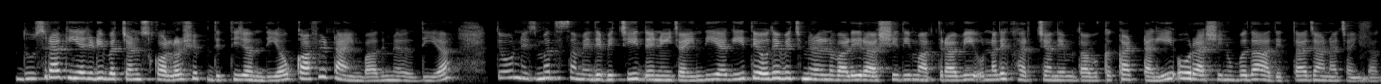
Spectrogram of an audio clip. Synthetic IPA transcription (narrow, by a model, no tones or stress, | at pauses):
d̪uːsɾaːkiːɛːd͡ʒeːɽiːbətːʃaːnũːskɔːləɾʃɪpd̪ɪt̪ːiːd͡ʒãːnd̪iːɛːoːkaːfʰiːʈaːiːmbaːd̪mɪld̪iːɛː | t̪eːoːnɪzmət̪səmẽːd̪eːʋɪt͡ʃiːd̪eːñiːt͡ʃaːĩːnd̪iːɛːɡiːt̪eːoːd̪eːʋɪt͡ʃmɪlənʋaːliːɾaːʃiːd̪iːmaːt̪ɾaːʋiːʊnãːd̪eːkʰəɾt͡ʃjãːd̪eːmʊt̪aːbəkːəʈaːɡiːoːɾaːʃiːnũːbəd̪aːd̪ɪt̪ːaːd͡ʒaːñaːt͡ʃaːĩːnd̪aːɡaː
